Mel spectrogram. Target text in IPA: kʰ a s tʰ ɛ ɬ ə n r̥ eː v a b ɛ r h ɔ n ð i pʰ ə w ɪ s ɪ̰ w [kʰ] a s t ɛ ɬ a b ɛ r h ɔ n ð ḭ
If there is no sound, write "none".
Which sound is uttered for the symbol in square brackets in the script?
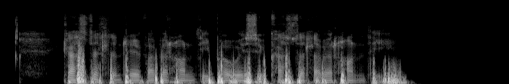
kʰ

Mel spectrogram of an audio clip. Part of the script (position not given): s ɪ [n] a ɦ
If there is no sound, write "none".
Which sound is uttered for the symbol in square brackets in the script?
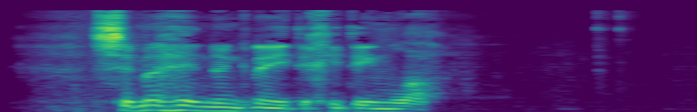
m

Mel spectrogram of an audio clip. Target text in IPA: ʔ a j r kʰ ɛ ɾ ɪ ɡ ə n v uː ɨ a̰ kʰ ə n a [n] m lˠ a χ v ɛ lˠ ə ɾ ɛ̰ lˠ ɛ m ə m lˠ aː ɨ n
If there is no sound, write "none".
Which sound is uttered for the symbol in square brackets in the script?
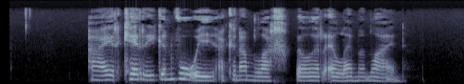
none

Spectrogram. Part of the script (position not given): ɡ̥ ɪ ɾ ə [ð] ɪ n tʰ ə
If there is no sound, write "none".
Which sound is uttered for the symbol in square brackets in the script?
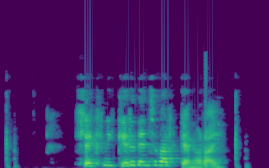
ð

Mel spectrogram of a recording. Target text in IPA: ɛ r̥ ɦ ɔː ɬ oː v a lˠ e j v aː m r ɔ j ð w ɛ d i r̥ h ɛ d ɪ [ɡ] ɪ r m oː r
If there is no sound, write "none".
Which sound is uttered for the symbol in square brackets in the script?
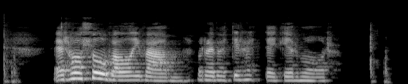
ɡ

